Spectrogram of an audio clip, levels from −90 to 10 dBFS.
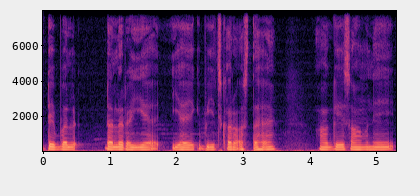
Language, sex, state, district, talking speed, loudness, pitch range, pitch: Hindi, male, Goa, North and South Goa, 135 wpm, -17 LUFS, 125-130 Hz, 125 Hz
